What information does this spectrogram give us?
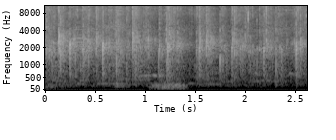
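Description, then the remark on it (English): A church audience claps their hands unto God, a dense, steady wash of many overlapping claps that holds at an even, fairly loud level, with a faint voice briefly rising beneath it. “Let's clap our hands unto God right now.”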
